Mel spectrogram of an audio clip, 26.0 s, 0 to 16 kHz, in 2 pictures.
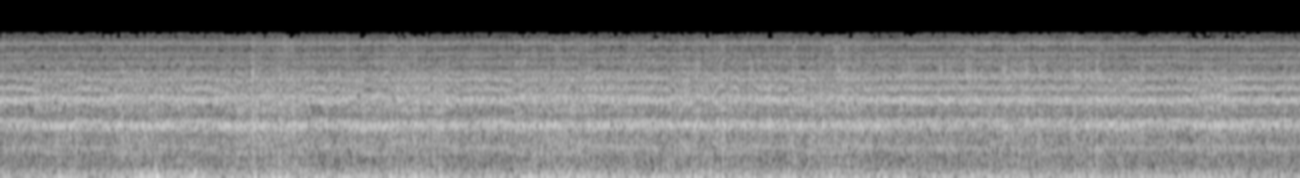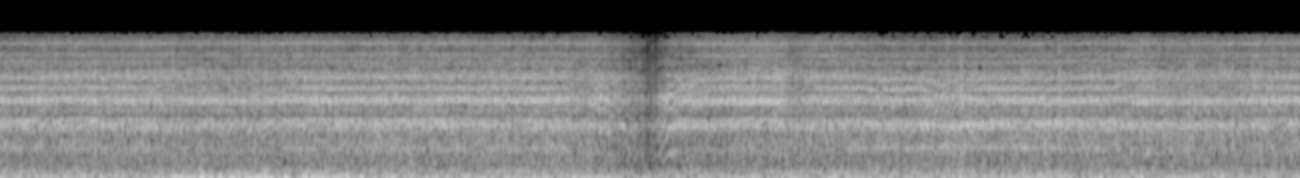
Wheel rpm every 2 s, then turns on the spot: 160, 160, 160, 160, 160, 160, 160, 160, 160, 110, 160, 160, 160.
none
